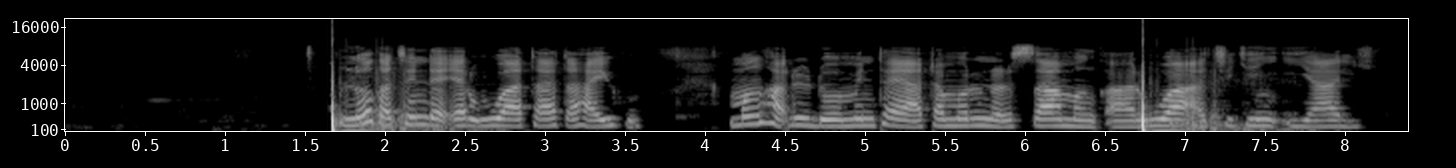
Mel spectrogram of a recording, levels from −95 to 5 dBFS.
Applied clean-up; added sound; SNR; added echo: classical method Wiener filter.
